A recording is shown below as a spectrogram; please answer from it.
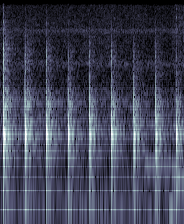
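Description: A quick, slightly uneven run of sharp percussion strikes, about five a second, each with a short hollow ring, like the drum or knock pattern of a gamelan accompaniment.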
